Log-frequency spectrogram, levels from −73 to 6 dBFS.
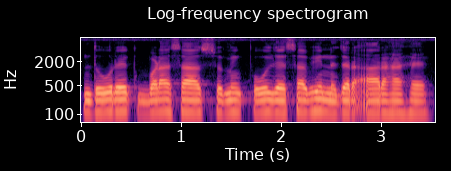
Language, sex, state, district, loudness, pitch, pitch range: Hindi, male, Uttar Pradesh, Lucknow, -14 LUFS, 110 Hz, 105-115 Hz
